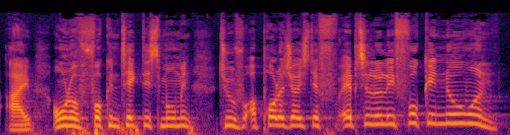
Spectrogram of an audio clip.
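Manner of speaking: high put-on voice, hammed-up; mock solemn apology. Podcaster mock-apologizing to his listeners, high hammed-up voice. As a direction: fake a grand heartfelt apology, then drop it.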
